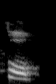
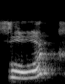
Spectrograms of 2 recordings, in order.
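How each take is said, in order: First: "fork" as fohk; silent R. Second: "fork" with a sounded R; wrong pronunciation. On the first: Teacher using it in a sentence, fork with silent R. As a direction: drop the R from fork. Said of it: "The R is silent". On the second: Teacher showing what not to say, fork with a clear R. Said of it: "it is not". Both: Shown as a demonstration.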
